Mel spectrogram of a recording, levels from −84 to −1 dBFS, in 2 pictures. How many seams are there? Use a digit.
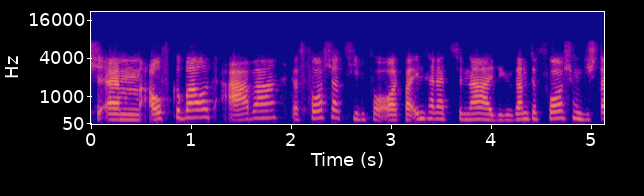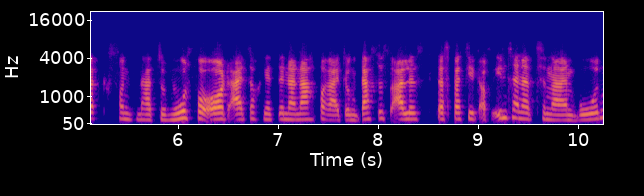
2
